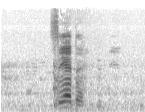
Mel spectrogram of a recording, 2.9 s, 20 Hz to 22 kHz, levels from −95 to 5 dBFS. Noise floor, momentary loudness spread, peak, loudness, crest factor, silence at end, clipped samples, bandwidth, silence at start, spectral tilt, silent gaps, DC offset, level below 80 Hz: -61 dBFS; 19 LU; -8 dBFS; -27 LUFS; 26 dB; 1.2 s; under 0.1%; 16.5 kHz; 1 s; 0 dB/octave; none; under 0.1%; -76 dBFS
